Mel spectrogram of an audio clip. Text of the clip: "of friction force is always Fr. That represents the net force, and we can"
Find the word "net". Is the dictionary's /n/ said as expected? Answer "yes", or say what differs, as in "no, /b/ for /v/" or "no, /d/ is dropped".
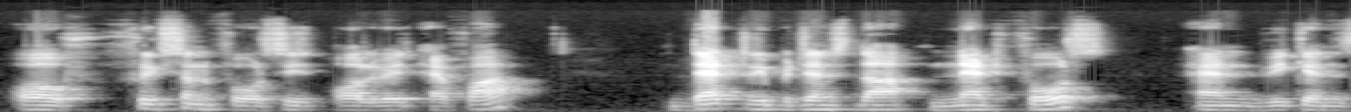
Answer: yes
